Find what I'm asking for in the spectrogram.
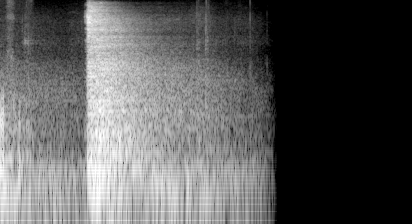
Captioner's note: gunshots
